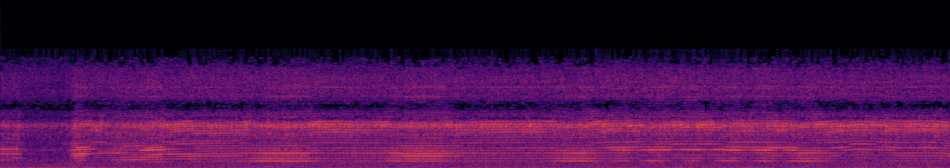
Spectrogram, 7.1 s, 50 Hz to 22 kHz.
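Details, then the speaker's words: 2008 Chevy Impala 3.5 V6, noise persisted after power steering pump replacement; high steady whine climbing with the revs and holding. Power steering pump whine from aerated fluid, air bubbles visible in the reservoir. "When you look in the corners, there are little bubbles. See it? Reflecting off the light? Those are air bubbles. That's what's giving you that noise."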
